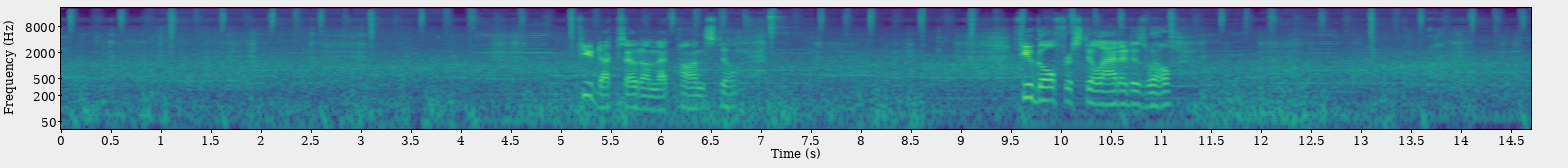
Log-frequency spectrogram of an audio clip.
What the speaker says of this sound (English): The wind has blown in a lot of traffic noise today.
